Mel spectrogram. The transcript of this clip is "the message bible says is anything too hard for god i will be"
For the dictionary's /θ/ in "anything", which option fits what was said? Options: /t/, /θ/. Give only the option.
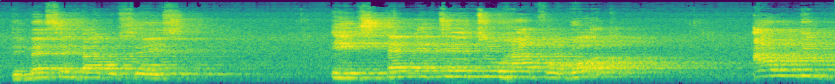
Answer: /t/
